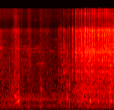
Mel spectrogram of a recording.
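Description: Sewing machine starting to stitch about one and a half seconds in, a fast run of fine ticks that grows louder as it sews the folded hem of a cotton lungi; before that, only faint handling of the cloth.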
